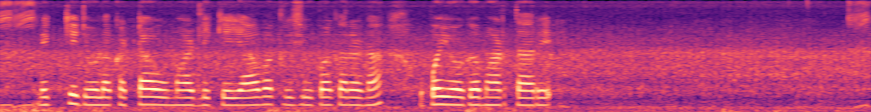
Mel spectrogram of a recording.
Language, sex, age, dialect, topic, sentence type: Kannada, female, 18-24, Coastal/Dakshin, agriculture, question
